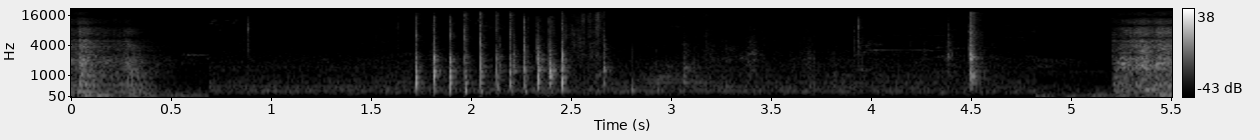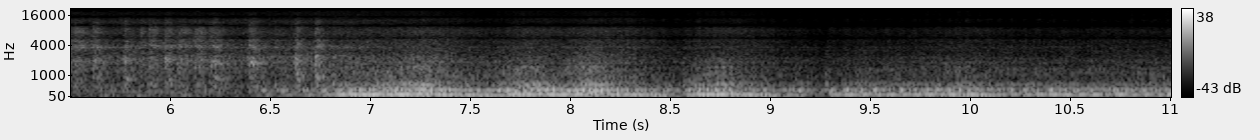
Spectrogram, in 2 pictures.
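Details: KTM Duke 200 BS4 cold morning start after 40+ days unused: after a few seconds of quiet it fires straight away and settles into steady, even idle; battery held, starts and runs normally.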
